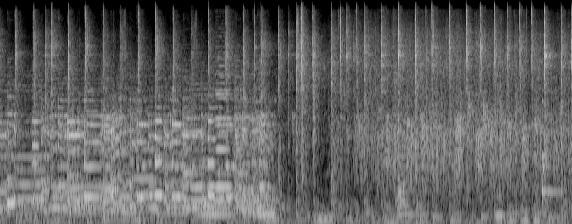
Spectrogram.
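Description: A western swing trio plays an up-tempo tune: fiddle melody over archtop guitar chords and plucked upright bass, with an even, chopping beat. About halfway through, the fiddle's held notes stop and the music drops a little in level, leaving the guitar and bass rhythm.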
